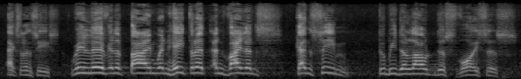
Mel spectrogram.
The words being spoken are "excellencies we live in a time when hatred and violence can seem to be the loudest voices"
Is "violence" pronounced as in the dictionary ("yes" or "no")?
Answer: yes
